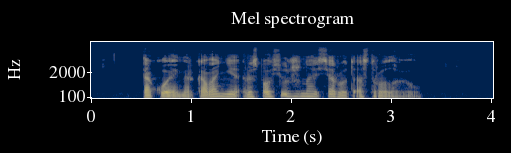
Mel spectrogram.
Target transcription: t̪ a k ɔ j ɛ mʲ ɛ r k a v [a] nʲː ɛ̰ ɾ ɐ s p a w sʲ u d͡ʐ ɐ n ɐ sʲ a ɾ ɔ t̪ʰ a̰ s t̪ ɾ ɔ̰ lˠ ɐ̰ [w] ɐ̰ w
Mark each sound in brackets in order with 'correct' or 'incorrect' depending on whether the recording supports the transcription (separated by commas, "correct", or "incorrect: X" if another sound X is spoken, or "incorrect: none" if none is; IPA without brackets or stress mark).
correct, incorrect: ɣ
